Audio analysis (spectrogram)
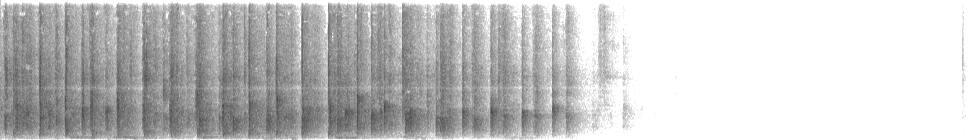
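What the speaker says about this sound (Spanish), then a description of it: "Dale ese aplauso a Jesús el Señor." Dense applause from a church congregation, steady and lively for several seconds, then it quickly fades and leaves silence.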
